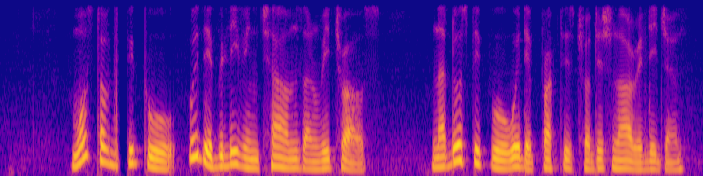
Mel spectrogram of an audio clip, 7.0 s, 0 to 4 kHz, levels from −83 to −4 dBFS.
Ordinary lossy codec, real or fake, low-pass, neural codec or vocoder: AAC, 32 kbps; fake; 3.6 kHz; codec, 16 kHz, 0.7 kbps, FocalCodec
